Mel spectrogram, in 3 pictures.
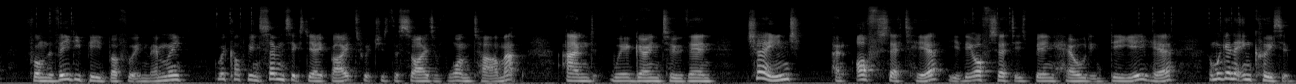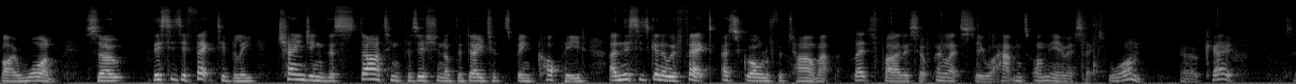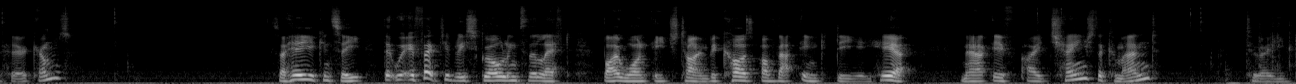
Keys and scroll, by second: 22.2 F6, 23.7 Return, 24.6 F6, 24.6 Return, 38.7 Down.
